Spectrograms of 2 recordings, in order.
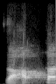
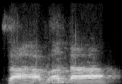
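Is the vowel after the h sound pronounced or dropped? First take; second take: dropped; pronounced. First: The vowel after the h sound is dropped. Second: Every letter is said with its full vowel. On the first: The speaker calls it wrong. "नहीं पढ़ेगा" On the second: The speaker calls it right. "हरकत के साथ पढ़ा जाए ... ज़हाबता ऐसा पढ़ना"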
